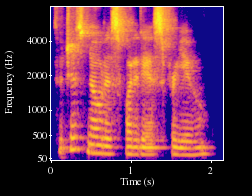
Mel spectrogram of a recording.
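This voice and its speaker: Low, creaky-voiced woman guiding meditation. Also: steady tone, echoey room, rough recording. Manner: gentle, deliberate, with long pauses. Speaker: guided meditation coach. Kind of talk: slow, unscripted guided meditation.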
